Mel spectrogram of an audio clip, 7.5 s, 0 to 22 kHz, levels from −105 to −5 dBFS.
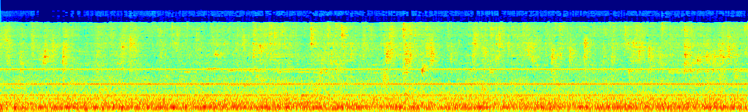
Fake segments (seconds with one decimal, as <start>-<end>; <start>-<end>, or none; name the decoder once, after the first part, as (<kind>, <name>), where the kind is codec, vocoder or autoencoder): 0.0-1.5 (autoencoder, DAC-VAE)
